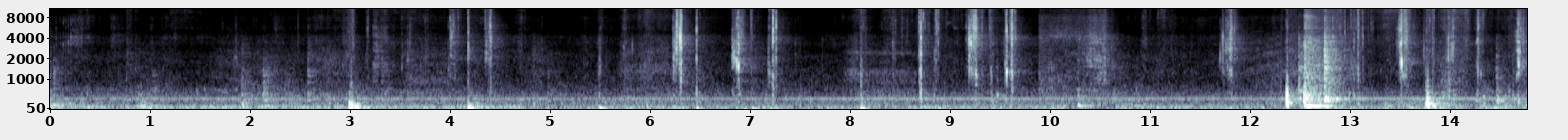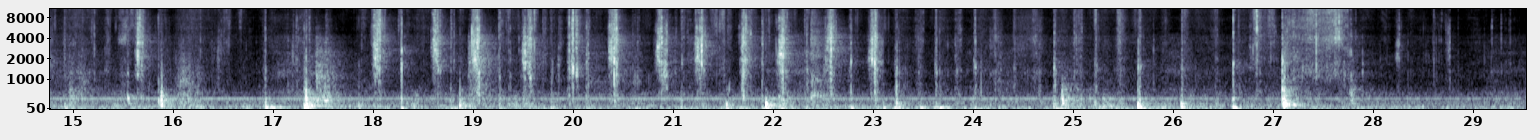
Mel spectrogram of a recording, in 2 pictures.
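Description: Gloved hands pressing and gathering crumbly pie-crust dough on a stainless steel worktable, with a metal bench scraper tapping and scraping on the steel. The clicks and knocks come irregularly and grow busier about halfway through, over a faint steady hum.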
